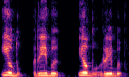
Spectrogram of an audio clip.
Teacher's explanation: پلٹ کے واپس آواز آئی تو یہ موٹا بڑا قلقلہ ہے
